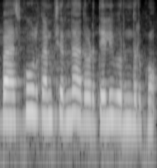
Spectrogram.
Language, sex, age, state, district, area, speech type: Tamil, female, 30-45, Tamil Nadu, Dharmapuri, rural, spontaneous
